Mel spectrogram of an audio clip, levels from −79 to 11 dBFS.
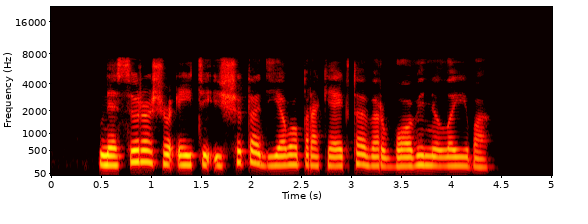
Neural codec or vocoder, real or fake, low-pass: codec, 16 kHz, 2 kbps, X-Codec, WavLM features, trained on Multilingual LibriSpeech; fake; 7.2 kHz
